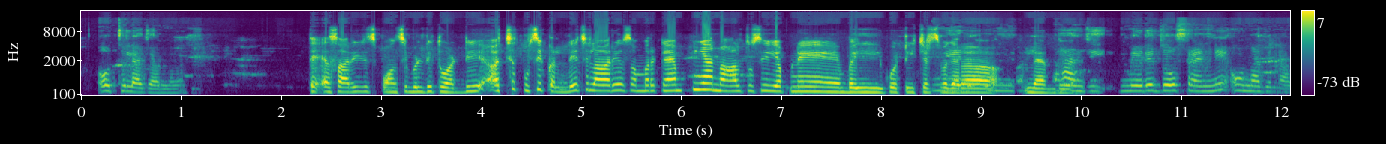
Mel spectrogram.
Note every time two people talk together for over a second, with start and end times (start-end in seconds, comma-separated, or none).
none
